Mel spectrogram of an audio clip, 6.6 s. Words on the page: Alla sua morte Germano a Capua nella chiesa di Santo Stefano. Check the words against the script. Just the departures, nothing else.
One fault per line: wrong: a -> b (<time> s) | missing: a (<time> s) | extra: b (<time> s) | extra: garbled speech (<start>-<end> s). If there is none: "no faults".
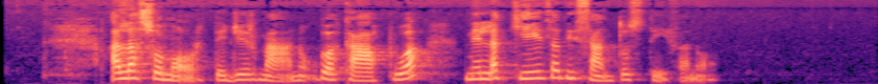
no faults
